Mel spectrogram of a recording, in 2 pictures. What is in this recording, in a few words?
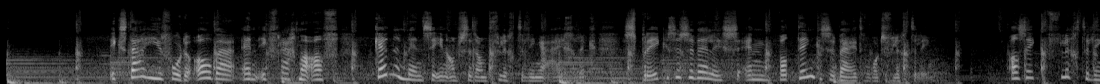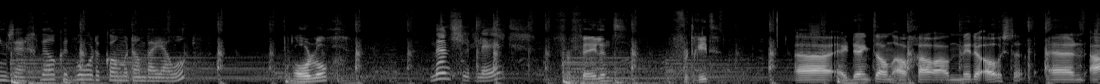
Voxpop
